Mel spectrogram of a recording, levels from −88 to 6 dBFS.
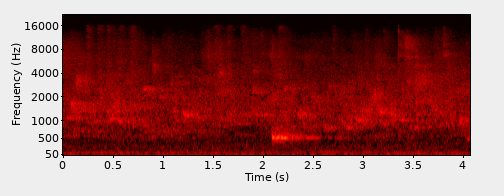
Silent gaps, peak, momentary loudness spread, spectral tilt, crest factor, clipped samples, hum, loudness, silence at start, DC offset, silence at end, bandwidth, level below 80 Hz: none; -36 dBFS; 4 LU; -1 dB/octave; 16 dB; under 0.1%; none; -50 LUFS; 0 s; under 0.1%; 0 s; 16.5 kHz; -70 dBFS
